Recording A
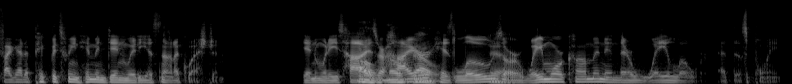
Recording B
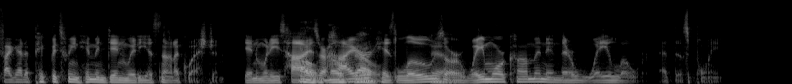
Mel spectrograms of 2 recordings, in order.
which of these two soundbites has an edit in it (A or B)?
B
